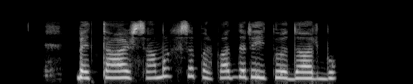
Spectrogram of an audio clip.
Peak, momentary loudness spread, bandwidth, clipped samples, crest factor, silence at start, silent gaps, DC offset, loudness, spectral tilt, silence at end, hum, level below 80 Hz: -2 dBFS; 8 LU; 8.2 kHz; under 0.1%; 18 dB; 0.45 s; 0.67-0.77 s; under 0.1%; -19 LUFS; -1.5 dB/octave; 0.8 s; none; -68 dBFS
